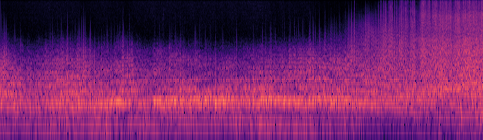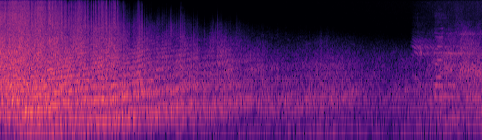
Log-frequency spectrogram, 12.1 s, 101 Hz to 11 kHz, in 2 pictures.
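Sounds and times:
jet roar passing overhead: 0:00.0 - 0:12.0.

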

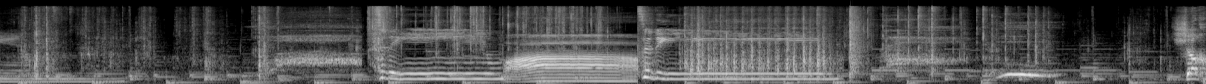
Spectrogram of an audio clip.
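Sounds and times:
foil wrapper crinkling: 0:00.0 - 0:11.8.

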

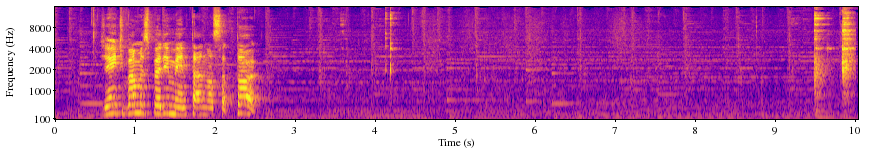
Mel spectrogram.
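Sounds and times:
background music: 0:00.0 - 0:10.0
fork clinking on ceramic plate: 0:04.0 - 0:04.4.

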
